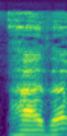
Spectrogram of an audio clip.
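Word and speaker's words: هٰذَا: small alif okay so when you spell how that when you write it out make sure you write it without the alif and there's only one alif after the devil and when you pronounce it make sure you read it with the alif you pronounce the ha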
